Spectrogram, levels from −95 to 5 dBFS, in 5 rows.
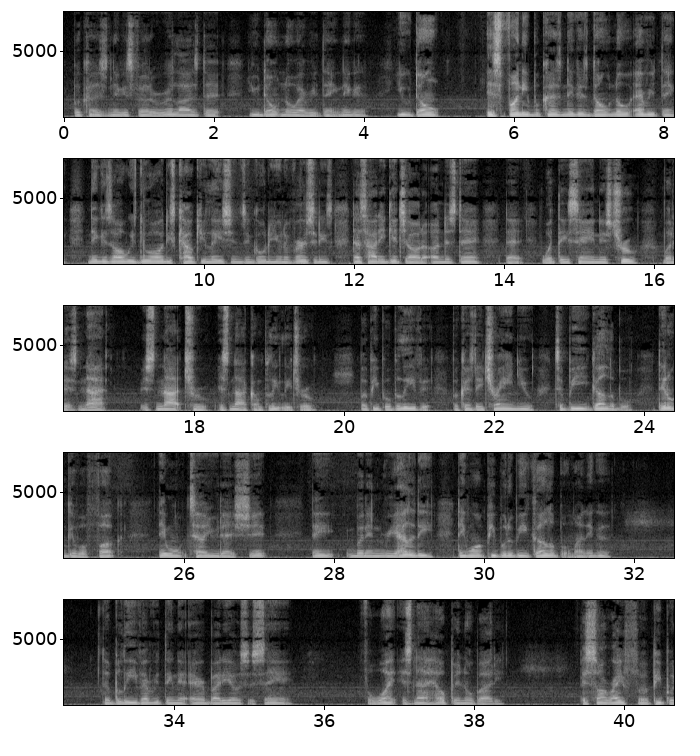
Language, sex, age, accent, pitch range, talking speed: English, male, 20-39, American, 85-100 Hz, 155 wpm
